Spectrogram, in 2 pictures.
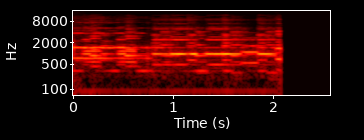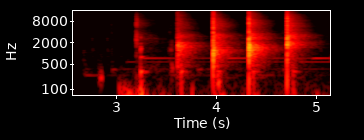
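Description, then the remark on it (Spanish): A bright tonal jingle plays for about two seconds and cuts off; after a short silence, five sharp hand claps ring out in a quick, fairly steady rhythm, each one crisp and loud. “Un oh freaking aplauso, brother.”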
